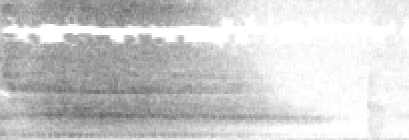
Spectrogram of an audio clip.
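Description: A woman's long audible exhale, a breathy rush of air lasting about a second and a half and fading out. It is a paced Pilates out-breath taken during the movement.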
